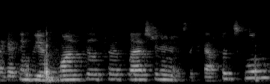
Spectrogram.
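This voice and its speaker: This woman speaks in a fairly high-pitched voice. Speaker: local museum staff presenting to county board. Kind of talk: presentation to board. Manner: fast.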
